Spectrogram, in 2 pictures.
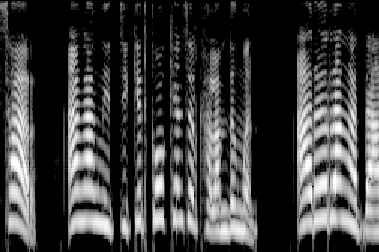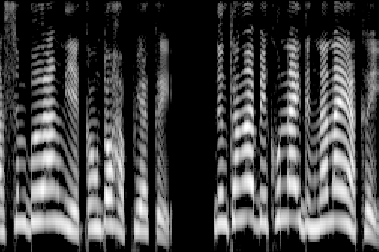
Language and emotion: Bodo, angry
